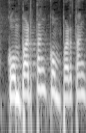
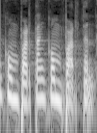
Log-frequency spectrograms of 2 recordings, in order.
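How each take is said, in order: First: Said in the usual way. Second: Much softer, like an echo dying away; fading echo. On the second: Pretend. Host echoing her share request, fading softer. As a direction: let it fade out like an echo. Echoed repeat of share call.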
